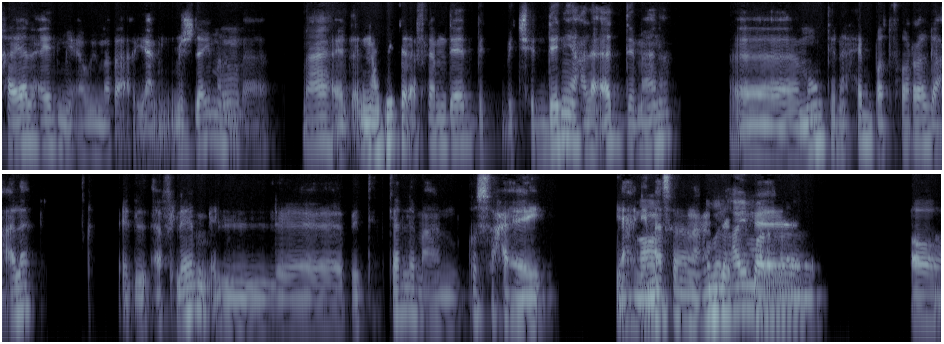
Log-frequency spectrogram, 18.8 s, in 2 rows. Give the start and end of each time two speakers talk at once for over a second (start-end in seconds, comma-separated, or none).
15.8-17.1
